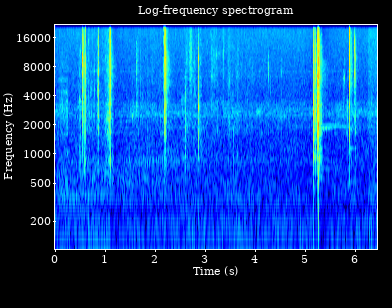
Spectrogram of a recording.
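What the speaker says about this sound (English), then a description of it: "That shutter sounds angry." A Leica R4 film SLR fires its shutter several times at uneven intervals, each a sharp, close mechanical clack, with softer handling clicks between them and no speech.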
